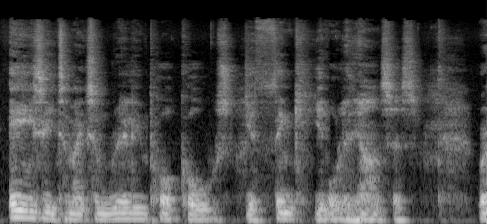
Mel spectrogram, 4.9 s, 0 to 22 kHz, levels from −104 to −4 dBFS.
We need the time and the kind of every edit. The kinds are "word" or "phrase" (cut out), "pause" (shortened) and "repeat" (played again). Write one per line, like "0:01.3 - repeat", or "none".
0:01.5 - word
0:02.5 - word
0:03.3 - word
